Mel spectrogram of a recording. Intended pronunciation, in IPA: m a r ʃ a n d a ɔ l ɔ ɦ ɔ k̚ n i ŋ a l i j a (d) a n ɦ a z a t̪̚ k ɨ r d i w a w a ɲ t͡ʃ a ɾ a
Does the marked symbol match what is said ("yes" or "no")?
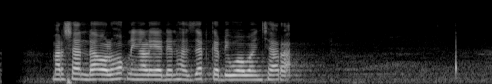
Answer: yes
